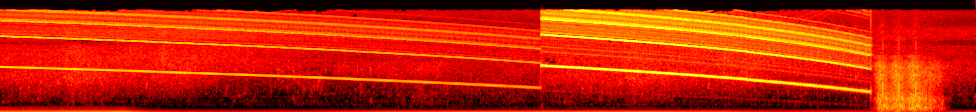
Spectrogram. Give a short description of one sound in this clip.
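A whistle falls steadily in pitch as something plunges from the sky.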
